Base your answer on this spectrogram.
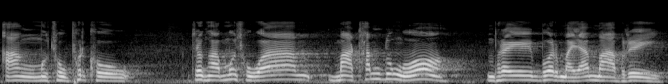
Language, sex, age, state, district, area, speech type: Bodo, female, 60+, Assam, Chirang, urban, spontaneous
